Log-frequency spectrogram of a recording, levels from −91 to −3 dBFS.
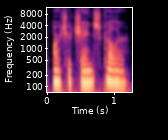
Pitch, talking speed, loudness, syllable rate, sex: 135 Hz, 140 wpm, -17 LUFS, 5.6 syllables/s, female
